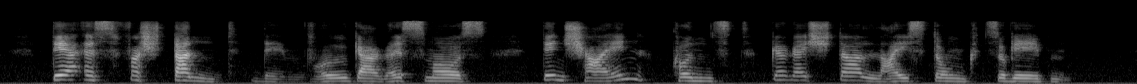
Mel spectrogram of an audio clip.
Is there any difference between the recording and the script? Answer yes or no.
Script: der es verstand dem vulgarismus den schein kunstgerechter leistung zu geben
no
